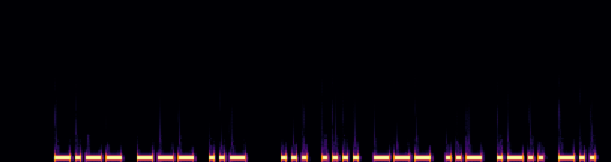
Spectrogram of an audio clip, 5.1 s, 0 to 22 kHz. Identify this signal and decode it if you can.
Morse code, heard as a keyed tone, about 28 wpm, 700 Hz. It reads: YOU SHOULD
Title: Sentences from Top 1000 Words - Review Part 1 - 28wpm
